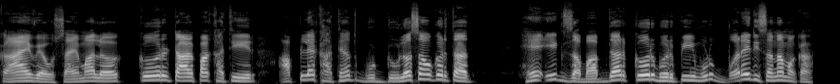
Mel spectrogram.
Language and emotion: Goan Konkani, disgusted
